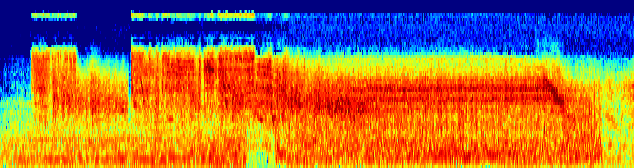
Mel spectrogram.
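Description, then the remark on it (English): A loud, sustained explosion rumble, depicting an explosion that pushes the moon out of Earth's orbit: a droning, humming roar gives way to a dense, crackling wall of noise that holds steady for several seconds before cutting off abruptly. “The other clip from this first episode that I do want to play, though, is when this whole thing happens, when this explosion takes place and the moon is pushed out of Earth's orbit.”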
